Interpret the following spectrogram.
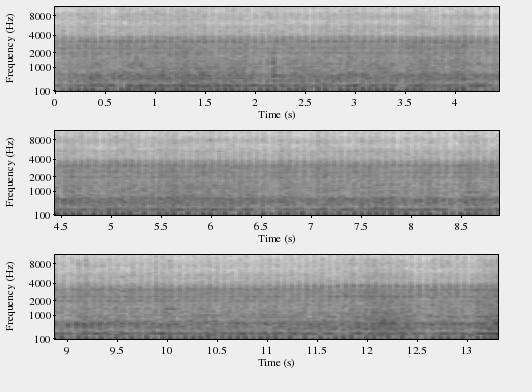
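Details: Suffolk Punch mower, small single-cylinder, after fixing the locked drive that would not disengage: steady even running with a light rattly chatter, no misses or surging; runs, cuts, drive disengages as it should.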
